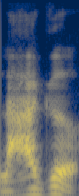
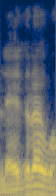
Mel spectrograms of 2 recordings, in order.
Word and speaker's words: RAG: 어 두 번째 역시 레그예요. 레그. 라그 RG 뭐 이렇게 어 세 가지 발음으로 쓰이는데 저는 렉그라고 하고 싶어요. 그리고 우리나라에서 렉그라는 단어로 좀 통일을 좀 시키고 싶습니다.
